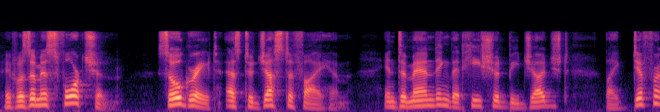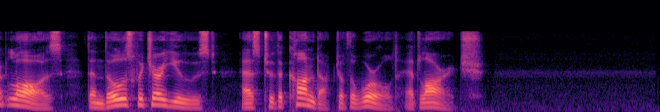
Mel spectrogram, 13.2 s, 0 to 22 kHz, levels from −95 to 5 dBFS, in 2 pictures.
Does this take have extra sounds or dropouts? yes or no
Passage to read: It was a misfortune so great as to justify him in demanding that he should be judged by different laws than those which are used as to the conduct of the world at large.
no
